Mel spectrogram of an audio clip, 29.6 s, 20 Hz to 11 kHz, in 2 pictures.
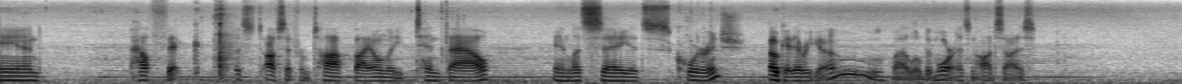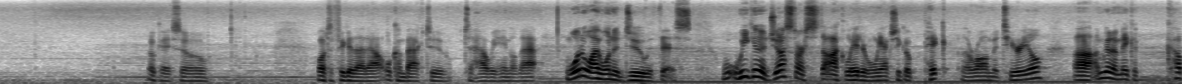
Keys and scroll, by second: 5.1 1, 5.7 Tab, 8.4-9.3 typing, 12.2 shift+Left, 13.2 9, 14.4 shift+Left, 15.0 6, 16.3 shift+Left, 17.3 3, 17.7 5, 19.0 shift+Left, 19.6 3, 20.0 Tab.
